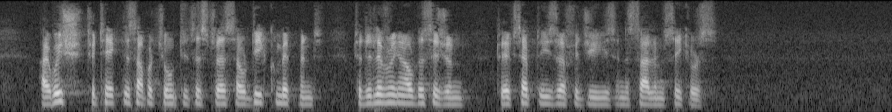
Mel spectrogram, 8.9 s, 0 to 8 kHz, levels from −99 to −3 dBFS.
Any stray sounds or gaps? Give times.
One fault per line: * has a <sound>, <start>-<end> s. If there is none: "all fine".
all fine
